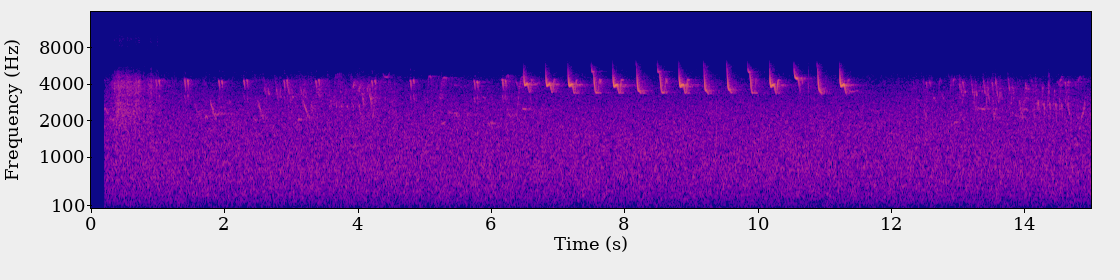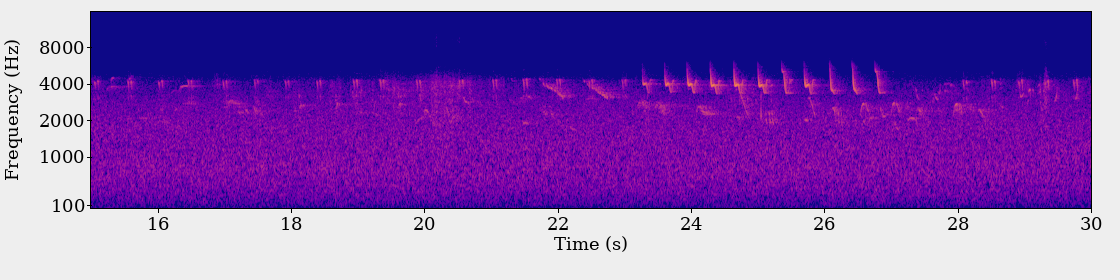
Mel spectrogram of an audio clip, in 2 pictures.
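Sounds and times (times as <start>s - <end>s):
faint steady hiss: 0.2s - 30.0s
songbird singing: 0.2s - 30.0s
faint bird chirps: 12.5s - 30.0s.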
